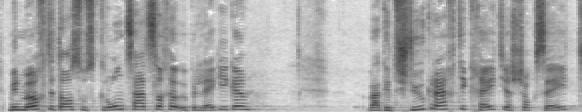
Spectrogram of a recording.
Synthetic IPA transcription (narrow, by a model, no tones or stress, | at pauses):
mɪːɾmœχtədɑːsusɡ̥ɾʊntsæt͡sləχəʏbəɾlɛɡiɡə | væɡədəʃtyːkɾæχtikʰχɛɪtiɑsʃoksɛɪt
